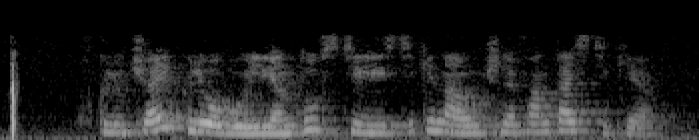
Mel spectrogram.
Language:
Russian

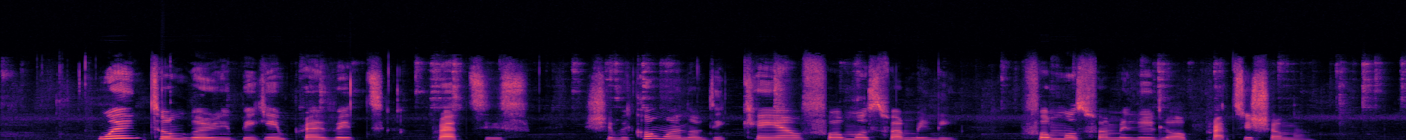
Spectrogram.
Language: Nigerian Pidgin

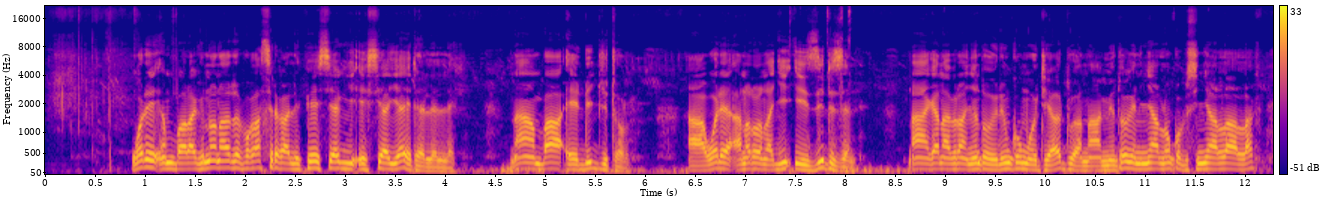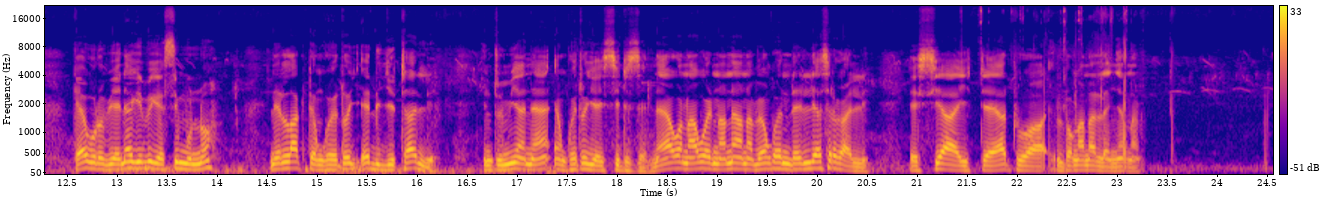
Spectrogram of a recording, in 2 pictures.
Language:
Masai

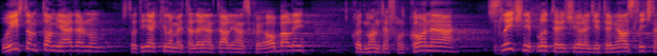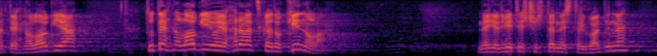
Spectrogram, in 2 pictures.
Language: Croatian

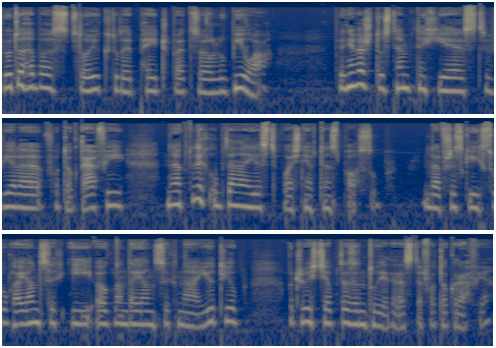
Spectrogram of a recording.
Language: Polish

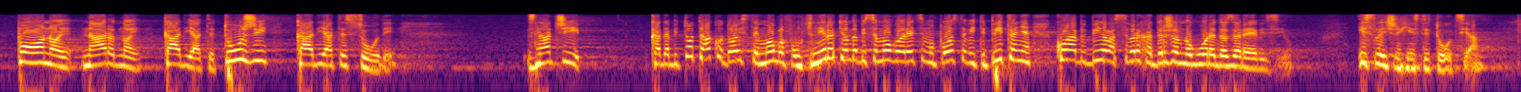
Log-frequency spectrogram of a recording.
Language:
Croatian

